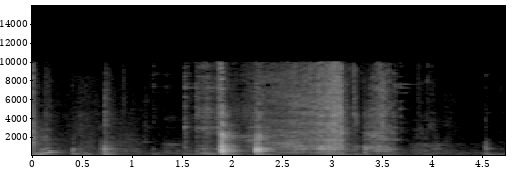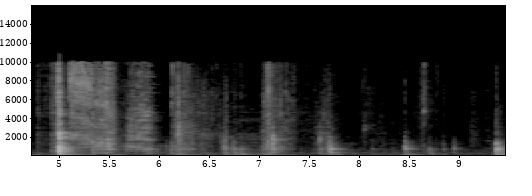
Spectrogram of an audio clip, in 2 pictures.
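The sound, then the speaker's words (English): A sharp Wusthof kitchen knife cuts vegetables during prep, with many irregular chops, scrapes and rasping strokes on a board. The sounds are mostly soft, with a few sharper hits. “It's a sharp Wusthof. We'll work on some pretty knife cuts.”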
